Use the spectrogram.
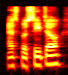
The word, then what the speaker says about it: Esposito: Giancarlo I don't know how to pronounce his last name. Esposito. Esposito.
